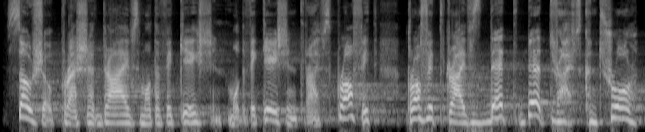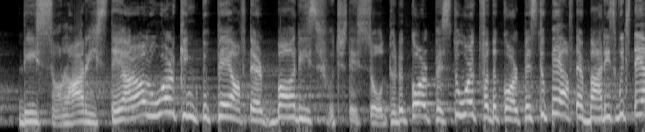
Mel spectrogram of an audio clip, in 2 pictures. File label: Female Generic, Female, en; Dialog; Warframe; Solaris Venus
